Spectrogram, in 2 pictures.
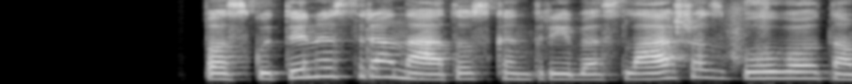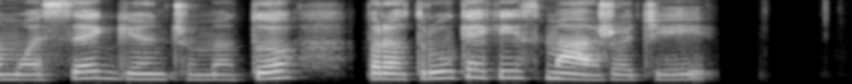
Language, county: Lithuanian, Tauragė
